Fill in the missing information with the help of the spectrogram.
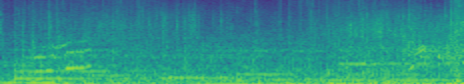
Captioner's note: crumbling and creaking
